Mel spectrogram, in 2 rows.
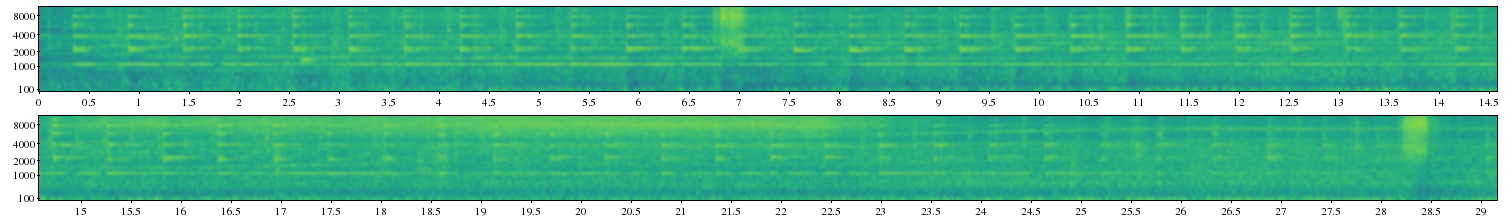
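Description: Diesel-electric locomotives, two EMD SD40-2s and a GP38-3, passing through a grade crossing with a steady low engine rumble, while the crossing's Safetran mechanical bell dings in an even rhythm. Two sharp clanks stand out, about 7 seconds in and near the end.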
